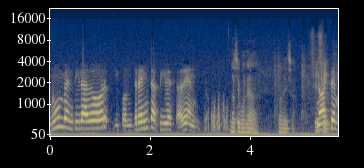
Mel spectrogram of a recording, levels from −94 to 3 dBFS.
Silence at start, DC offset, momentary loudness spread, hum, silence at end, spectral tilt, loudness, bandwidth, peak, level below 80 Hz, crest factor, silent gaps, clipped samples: 0 s; under 0.1%; 17 LU; none; 0 s; -6.5 dB/octave; -21 LUFS; 11.5 kHz; -4 dBFS; -38 dBFS; 16 dB; none; under 0.1%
